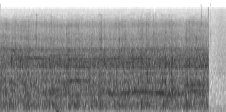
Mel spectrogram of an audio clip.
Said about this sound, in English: So let's give it up for um, for you guys. Let me play a um, clapping sound effect.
